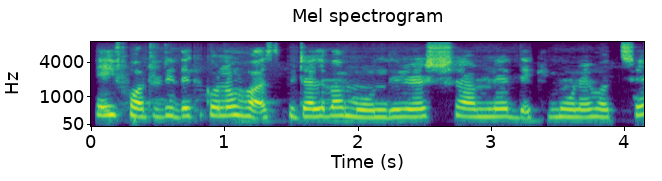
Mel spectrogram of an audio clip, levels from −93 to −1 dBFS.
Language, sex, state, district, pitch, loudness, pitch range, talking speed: Bengali, female, West Bengal, Jhargram, 245 Hz, -16 LUFS, 235-270 Hz, 160 wpm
